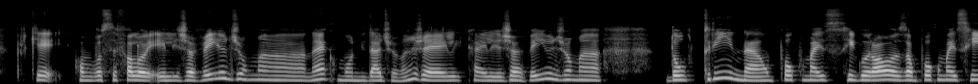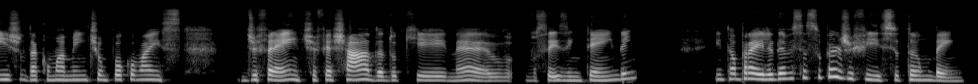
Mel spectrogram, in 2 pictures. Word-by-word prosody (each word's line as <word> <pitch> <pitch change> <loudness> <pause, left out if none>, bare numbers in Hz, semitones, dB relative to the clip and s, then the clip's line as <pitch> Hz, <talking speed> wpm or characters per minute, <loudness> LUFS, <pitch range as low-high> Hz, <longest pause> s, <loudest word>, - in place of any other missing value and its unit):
Porque, 205 -3 -3
como 190 -1 -5
você 200 +1 -4
falou, 200 -1 +4
ele 185 0 -2
já 190 +1 +1
veio 225 +10 +1
de 250 -1 -3
uma, 205 -4 -4
né, 225 +6 +2
comunidade 185 -4 -3
evangélica, 185 -1 -1
ele 180 -1 -3
já 195 +2 +2
veio 215 +9 -3
de 215 -1 -4
uma 200 -2 -2 0.7
doutrina 205 -1 0
um 185 - -4
pouco 210 +3 -3
mais 200 -1 -2
rigorosa, 205 0 +4
um - - -10
pouco 210 +2 -2
mais 205 -1 -2
rígida, 220 -1 0
com 210 - -10
uma 210 0 -1
mente 210 +1 -4
um 215 - -4
pouco 220 +2 -3
mais 220 -2 -3 0.6
diferente, 210 +1 +3
fechada 210 0 +5
do 195 +1 -6
que, 190 -1 -4
né, 180 -1 0
vo 175 -1 -11
vocês 185 +2 -2
entendem, 195 +7 -2 0.8
então 240 +2 -3
pra 265 0 +7
ele 235 -1 +5
deve 260 +2 +1
ser 275 +4 -4
super 330 +3 +1
difícil 220 - -1
também. 190 -6 -2
205 Hz, 145 wpm, -23 LUFS, 190-220 Hz, 0.8 s, pra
